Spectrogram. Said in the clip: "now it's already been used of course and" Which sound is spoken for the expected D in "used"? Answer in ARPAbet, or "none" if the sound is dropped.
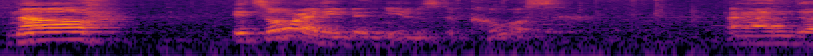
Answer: D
